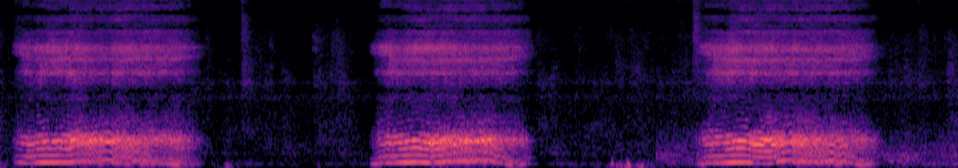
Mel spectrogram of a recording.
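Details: Adult man (boyfriend) asleep, ASMR recording with rain: three long, droning, buzzy inspiratory snores with quiet gaps between them; snoring during sleep.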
